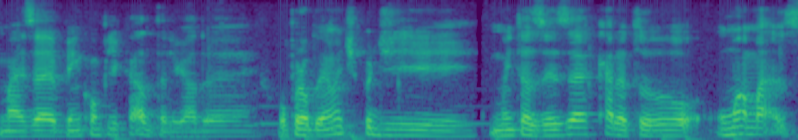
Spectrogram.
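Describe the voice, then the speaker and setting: Over noticeable background noise, a man speaks at a fairly slow pace with fairly even intonation and hardly any pauses. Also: medium pitch for a man. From southern Brazil. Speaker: engineering student. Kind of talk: casual chat. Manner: casual, filler-heavy speech.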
